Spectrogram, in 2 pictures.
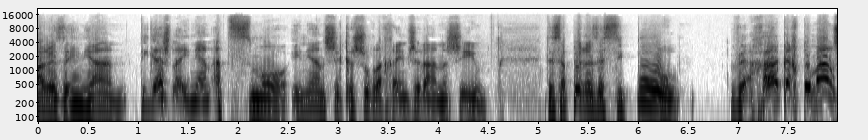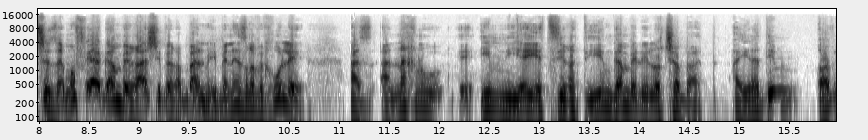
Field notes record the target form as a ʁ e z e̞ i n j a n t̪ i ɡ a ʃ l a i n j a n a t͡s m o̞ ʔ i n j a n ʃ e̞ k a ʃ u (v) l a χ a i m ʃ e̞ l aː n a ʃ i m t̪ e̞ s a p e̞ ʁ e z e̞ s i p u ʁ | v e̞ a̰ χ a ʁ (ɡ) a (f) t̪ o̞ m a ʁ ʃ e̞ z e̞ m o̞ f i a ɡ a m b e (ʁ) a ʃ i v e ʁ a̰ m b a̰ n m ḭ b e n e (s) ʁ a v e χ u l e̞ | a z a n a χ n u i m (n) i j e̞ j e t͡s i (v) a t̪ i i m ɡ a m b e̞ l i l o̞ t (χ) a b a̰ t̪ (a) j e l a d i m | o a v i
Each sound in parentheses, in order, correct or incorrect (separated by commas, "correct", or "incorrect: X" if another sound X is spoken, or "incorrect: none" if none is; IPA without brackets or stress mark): incorrect: ʁ, incorrect: k, incorrect: χ, correct, incorrect: z, correct, incorrect: ʁ, incorrect: ʃ, correct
